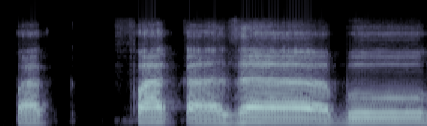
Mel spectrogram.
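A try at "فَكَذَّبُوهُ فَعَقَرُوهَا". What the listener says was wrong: salah mas, salah bacanya, ada tasdid mas di situ. Ada tasdid. Fakadzabu gitu mas, disentak aja mas. Fakadzabuhu fa'aqaruha.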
